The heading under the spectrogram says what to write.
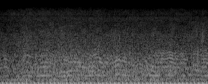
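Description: A steady, high whining buzz of mosquitoes pestering mudskippers, several insects droning without a break, fairly loud and continuous, with no voices.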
